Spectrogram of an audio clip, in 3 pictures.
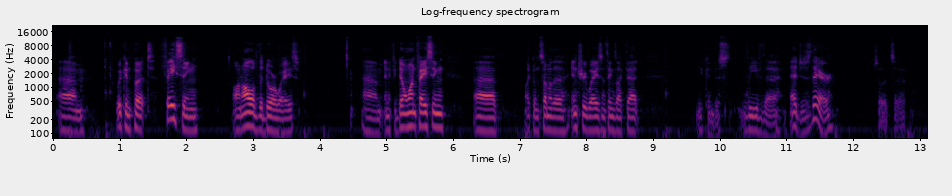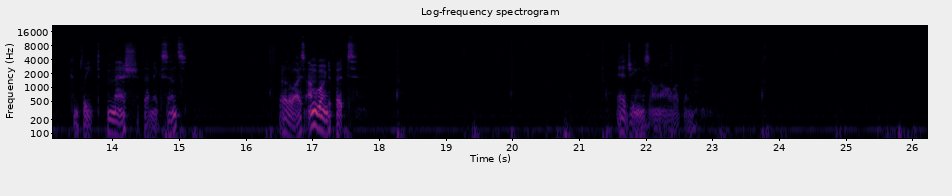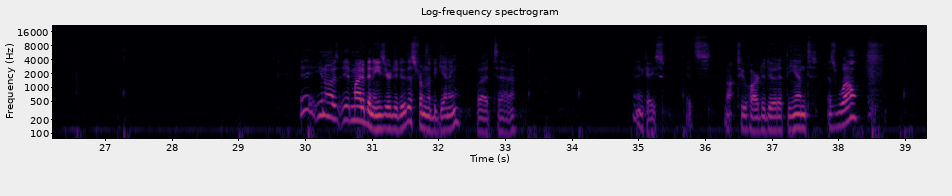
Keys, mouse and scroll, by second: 0.7 Delete, 4.2 middle click, 5.7 middle click, 8.6 middle click, 9.3 click, 9.5-11.1 middle drag, 11.3-12.5 middle drag, 14.9 ctrl+z, 16.8 middle click, 22.1-24.7 middle drag, 24.7 click, 24.8 right click, 24.9 middle click, 25.0 click, 25.1-26.8 middle drag, 26.8 click, 26.9 middle click, 27.0 click, 28.1-29.4 middle drag, 32.1 middle click, 33.1-39.3 middle drag.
